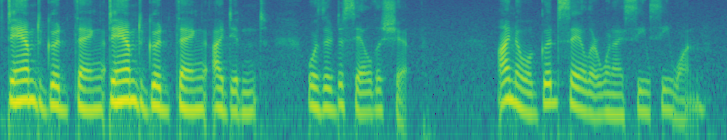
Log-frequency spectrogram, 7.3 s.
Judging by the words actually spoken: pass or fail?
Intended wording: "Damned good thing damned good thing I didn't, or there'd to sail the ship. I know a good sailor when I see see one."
pass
